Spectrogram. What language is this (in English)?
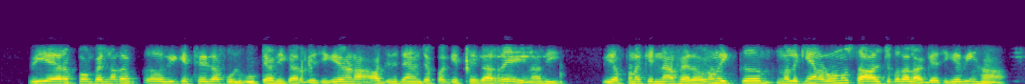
Punjabi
